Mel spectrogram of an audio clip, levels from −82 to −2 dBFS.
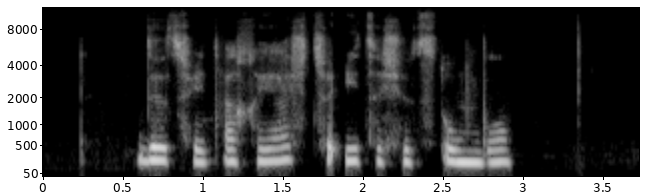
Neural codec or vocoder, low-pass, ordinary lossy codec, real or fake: none; 10.8 kHz; Opus, 24 kbps; real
